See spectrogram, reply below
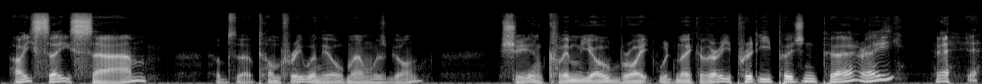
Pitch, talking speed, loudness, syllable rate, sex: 105 Hz, 135 wpm, -18 LUFS, 4.1 syllables/s, male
